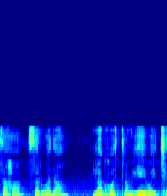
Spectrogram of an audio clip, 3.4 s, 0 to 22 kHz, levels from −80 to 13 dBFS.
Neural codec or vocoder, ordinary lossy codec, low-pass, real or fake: none; none; none; real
